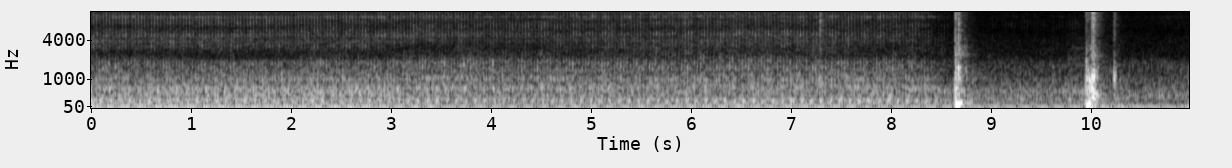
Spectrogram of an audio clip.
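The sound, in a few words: used Yanmar tractor engine running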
